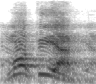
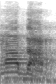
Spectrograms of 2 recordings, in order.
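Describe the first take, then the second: First: The word is read letter by letter with t. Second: The word is said normally with a d-like sound. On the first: This follows the spelling. "এম ও টি এইচ ই আর মতিয়ার" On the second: This is how people actually say it. "তা কয় না মাদার"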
